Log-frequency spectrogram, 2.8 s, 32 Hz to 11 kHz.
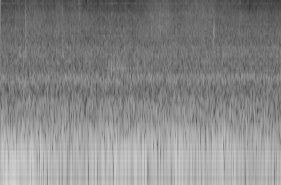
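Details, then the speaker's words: Renault Megane 2 on a rough road with a steady low rumble and no knocks from the front suspension, after new control arms were fitted. It holds straight at 130–140 km/h. "ви можете чути що ви не чуєте ніякого грохоту"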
